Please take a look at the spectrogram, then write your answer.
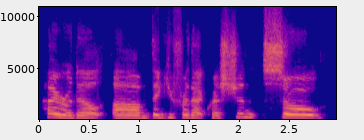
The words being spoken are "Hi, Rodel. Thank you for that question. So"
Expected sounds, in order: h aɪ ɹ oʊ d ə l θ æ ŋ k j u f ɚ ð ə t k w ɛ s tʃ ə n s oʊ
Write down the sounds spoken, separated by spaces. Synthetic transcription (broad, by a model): h aɪ ɹ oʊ d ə l θ æ ŋ k j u f ɚ ð ə t k w ɛ s tʃ ə n s oʊ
